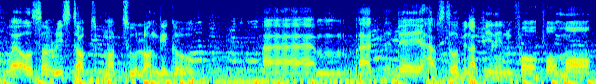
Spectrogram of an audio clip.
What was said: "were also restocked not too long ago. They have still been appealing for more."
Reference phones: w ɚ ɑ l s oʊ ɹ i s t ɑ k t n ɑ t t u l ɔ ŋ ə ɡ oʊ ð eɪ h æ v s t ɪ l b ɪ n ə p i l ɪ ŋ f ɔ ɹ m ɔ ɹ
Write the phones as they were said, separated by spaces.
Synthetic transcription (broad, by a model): w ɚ ɑ l s oʊ ɹ i s t ɑ k t n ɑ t t u l ɔ ŋ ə ɡ oʊ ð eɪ h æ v s t ɪ l b ɪ n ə p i l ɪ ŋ f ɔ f m ɔ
